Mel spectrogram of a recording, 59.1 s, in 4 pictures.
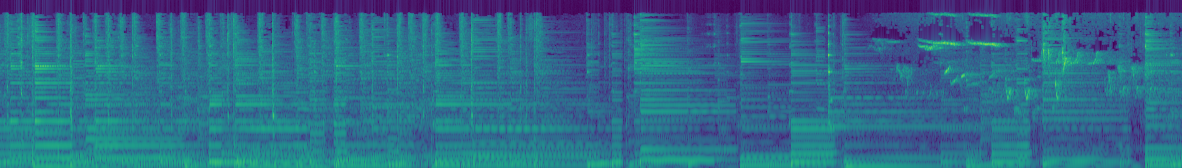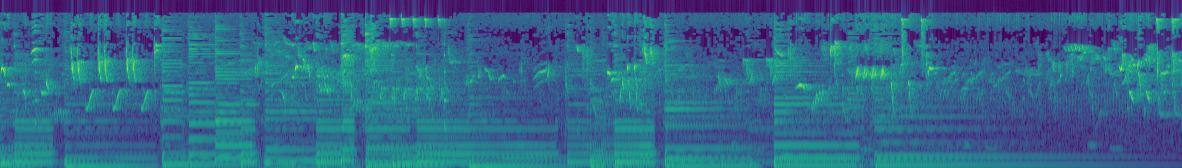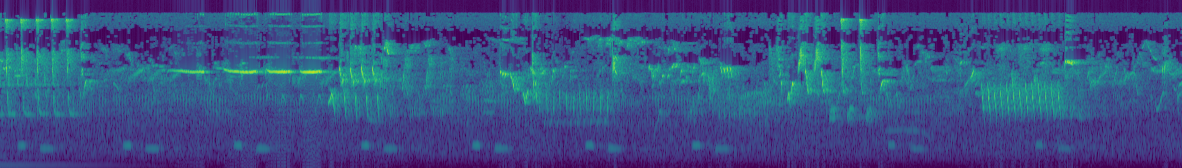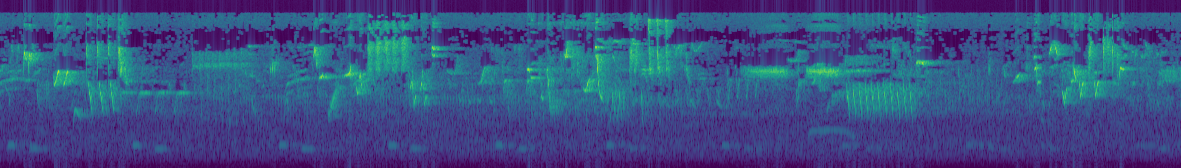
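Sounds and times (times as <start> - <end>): birds chirping and trilling: 0.0 - 59.0
buzzy bird calls: 10.5 - 33.0.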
